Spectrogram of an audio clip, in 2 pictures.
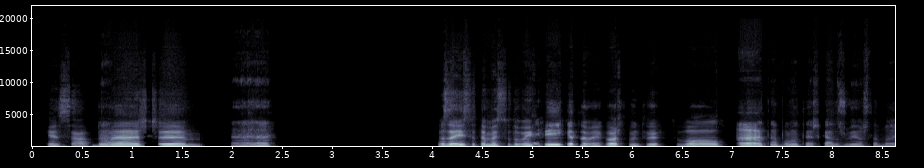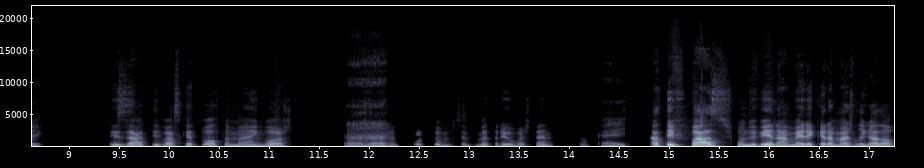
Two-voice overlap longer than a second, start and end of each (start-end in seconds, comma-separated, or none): none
